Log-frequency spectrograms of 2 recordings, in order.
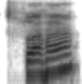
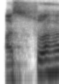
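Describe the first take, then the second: First: स्वः as 'svaha', starting straight on 's' and rising; pure initial s. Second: अस्वः with an extra 'a' before 'sva'; wrong added vowel. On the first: Teacher correcting the mistaken form, pure initial s. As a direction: go right into 'sv' in स्वः, no vowel before it. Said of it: "सीधे सीधे सकार का उच्चारण". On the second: Teacher warning how not to say it, wrong added vowel. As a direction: open अस्वः on a short 'a'. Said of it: "ऐसा नहीं कहेंगे". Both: Shown as a demonstration.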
